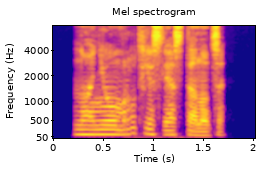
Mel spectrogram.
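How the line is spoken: Whisper. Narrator (Russian): шепнула Лита

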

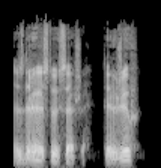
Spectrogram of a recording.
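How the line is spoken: Flat colorless voice. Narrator (Russian): Знакомый голос звучал даже не устало, а как-то совсем бесцветно

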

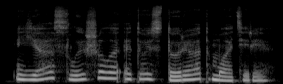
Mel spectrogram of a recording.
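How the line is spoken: Quiet. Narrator (Russian): тихо сказала она

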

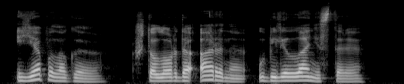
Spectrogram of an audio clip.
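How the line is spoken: Plain. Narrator (Russian): ответила

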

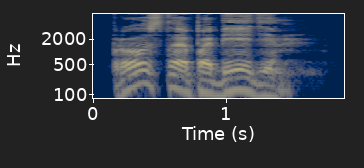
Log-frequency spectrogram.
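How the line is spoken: Calm reply, master. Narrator (Russian): также спокойно ответил хозяин

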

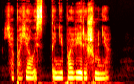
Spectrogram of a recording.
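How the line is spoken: Tearful whisper. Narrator (Russian): прошептала она со слезами на глазах

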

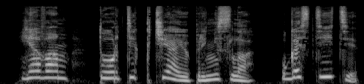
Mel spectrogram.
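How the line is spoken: Sweet, cooing voice. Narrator (Russian): Умильным голоском произнесла она

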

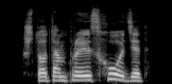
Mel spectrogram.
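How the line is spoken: Lord barking. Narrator (Russian): рявкнул лорд

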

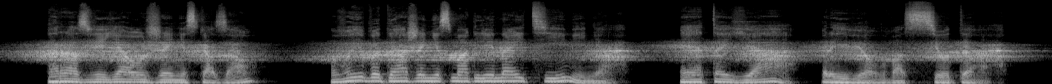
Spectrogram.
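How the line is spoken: Muttering lich. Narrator (Russian): пробормотал лич

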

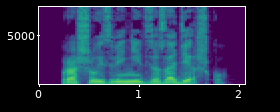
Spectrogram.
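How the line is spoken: Dry male voice. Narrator (Russian): сухо произнес сын Острогора

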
